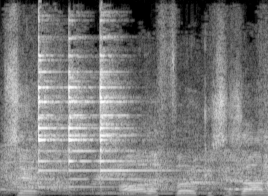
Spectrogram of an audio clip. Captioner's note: bell ringing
